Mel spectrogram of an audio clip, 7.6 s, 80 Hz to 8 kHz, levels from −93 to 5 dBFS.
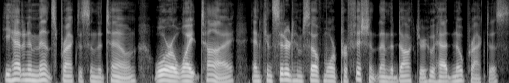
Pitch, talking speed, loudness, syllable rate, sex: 130 Hz, 190 wpm, -18 LUFS, 5.4 syllables/s, male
